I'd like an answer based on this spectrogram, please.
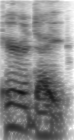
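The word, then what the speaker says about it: erudite: You have a very aerodite congregation here. Yep. And arodites. Yeah. Three syllables.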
